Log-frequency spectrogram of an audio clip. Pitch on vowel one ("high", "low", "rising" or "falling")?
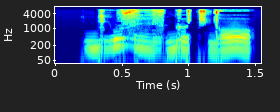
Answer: rising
